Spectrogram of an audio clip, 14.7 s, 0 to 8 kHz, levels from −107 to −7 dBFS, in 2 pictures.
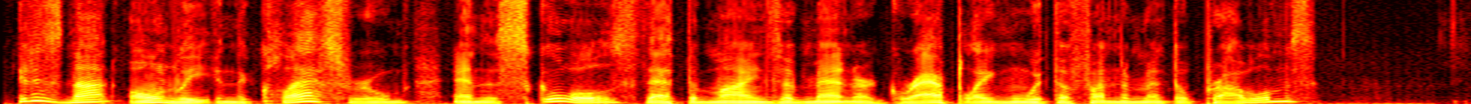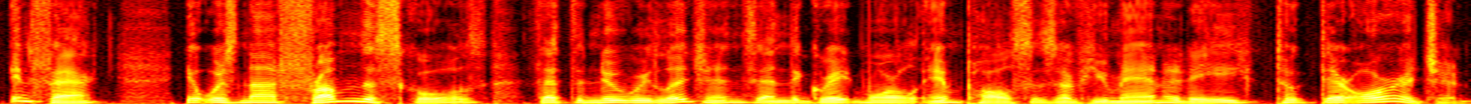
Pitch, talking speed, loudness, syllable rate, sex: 125 Hz, 180 wpm, -20 LUFS, 4.8 syllables/s, male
